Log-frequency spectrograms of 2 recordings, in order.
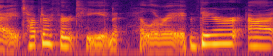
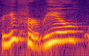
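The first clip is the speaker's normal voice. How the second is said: incredulous; 4 semitones higher than usual. Retold or imitated. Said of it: "I was like".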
